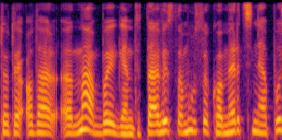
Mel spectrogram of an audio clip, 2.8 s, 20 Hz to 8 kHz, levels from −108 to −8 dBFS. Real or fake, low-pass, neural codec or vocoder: real; 7.2 kHz; none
